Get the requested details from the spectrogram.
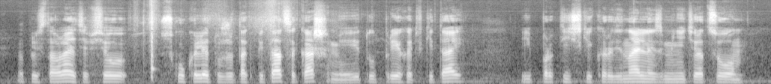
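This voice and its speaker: The sound is dry and close with no echo. A man speaks at a medium pitch in a monotone, flat intonation, with big swings in loudness. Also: moderate pace. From Chuvashia, Russia. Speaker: cycling traveler vlogger. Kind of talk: travel vlog. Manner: quiet, low-energy.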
